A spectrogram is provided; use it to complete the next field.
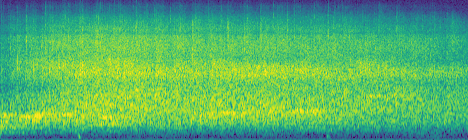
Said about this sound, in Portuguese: Então vocês são livres para aplaudir quando quiser, para dizer amém, aleluia, glória a Deus. Você tem liberdade completa. Por falar nisso, vamos dar um aplauso bem forte ao Senhor.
